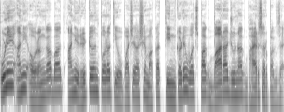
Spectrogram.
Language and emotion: Goan Konkani, neutral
